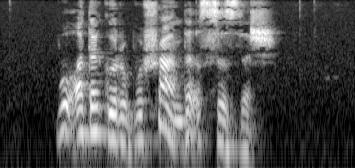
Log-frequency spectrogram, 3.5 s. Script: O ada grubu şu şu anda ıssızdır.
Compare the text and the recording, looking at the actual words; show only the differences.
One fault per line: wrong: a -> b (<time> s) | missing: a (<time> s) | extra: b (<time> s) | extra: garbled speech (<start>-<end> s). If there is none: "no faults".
wrong: O -> Bu (0.6 s)
missing: şu (1.6 s)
